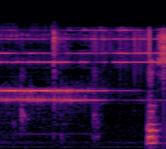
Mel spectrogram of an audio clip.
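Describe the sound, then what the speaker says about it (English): A cell phone rings during an online webinar, a steady electronic tone with repeating pulses, fairly faint and close, mixed with a person's voice. "I forgot to turn off my cell phone"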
